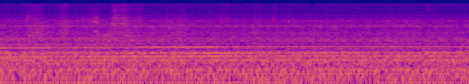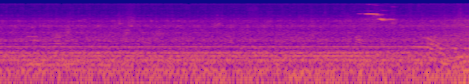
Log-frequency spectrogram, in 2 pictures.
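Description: A bus interior rattles and creaks.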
